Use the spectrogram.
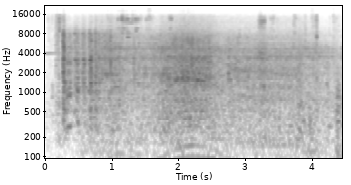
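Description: Car engine idling and revving as an average-sized family car is pulled back a short way from a roller shutter garage door in a driveway; steady mid-range engine drone with a slight swell in the middle, close by and alone.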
